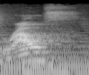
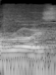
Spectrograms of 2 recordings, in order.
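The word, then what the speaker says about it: Reus: when the commentator, he pronounced Marco Royce as Rouse. Somebody passed Royce the ball, and he would say Rouse.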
